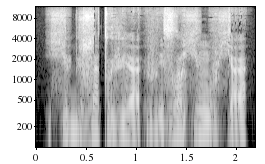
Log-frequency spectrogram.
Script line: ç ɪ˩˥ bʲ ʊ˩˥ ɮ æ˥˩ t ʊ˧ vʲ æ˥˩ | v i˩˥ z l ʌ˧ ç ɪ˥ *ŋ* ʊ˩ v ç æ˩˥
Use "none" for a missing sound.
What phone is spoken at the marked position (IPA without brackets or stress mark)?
ŋ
